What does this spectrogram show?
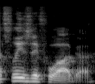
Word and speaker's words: Fuaga: a little bit uh fuaga or fanga actually we found out so with an N it kind of sounds like there's an n in there I found out recently is how you say it um out of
